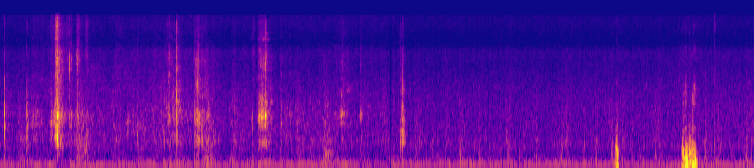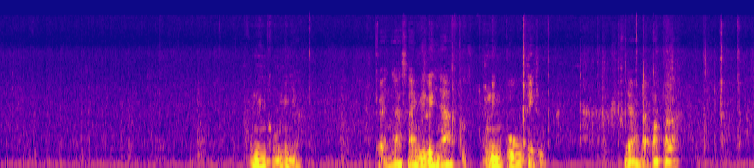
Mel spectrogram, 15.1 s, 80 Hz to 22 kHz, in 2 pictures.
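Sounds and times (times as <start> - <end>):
clicks and rustles of handling: 0.0 - 4.2, 8.3 - 15.0
steady low hum: 0.0 - 15.0.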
